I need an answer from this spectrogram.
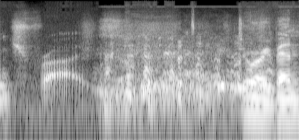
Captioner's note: audience laughs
